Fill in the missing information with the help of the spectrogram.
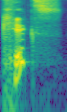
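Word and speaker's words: Qix: 5 minutes now I Quick's pronounced kicks G is that true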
